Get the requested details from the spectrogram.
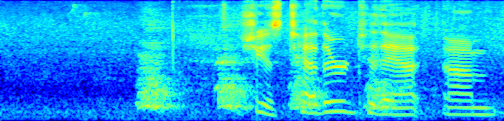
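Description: A dog whines and yelps close by.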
